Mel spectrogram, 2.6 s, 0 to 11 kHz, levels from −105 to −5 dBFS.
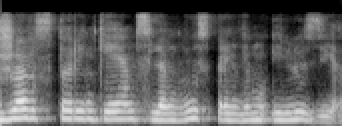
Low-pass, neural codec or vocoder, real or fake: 7.2 kHz; codec, 16 kHz, 4 kbps, FreqCodec, smaller model; fake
